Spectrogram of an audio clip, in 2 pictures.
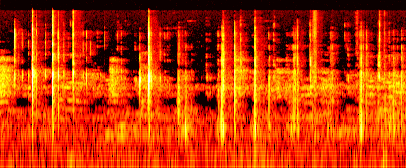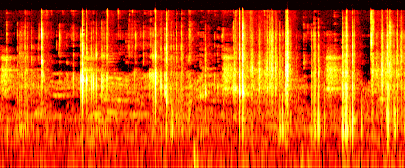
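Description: Hard, brittle sun-dried pieces clicking and cracking as a hand moves and breaks them in a steel plate: a run of sharp, irregular clicks.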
